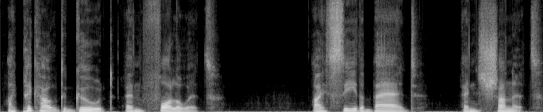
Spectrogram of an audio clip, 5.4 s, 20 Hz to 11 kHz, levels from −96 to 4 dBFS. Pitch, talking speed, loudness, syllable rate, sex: 130 Hz, 165 wpm, -18 LUFS, 4.2 syllables/s, male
